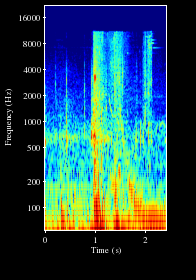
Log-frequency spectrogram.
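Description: A rifle shot cracks sharply.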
